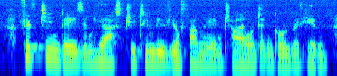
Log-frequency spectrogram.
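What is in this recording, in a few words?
voice acting, es, female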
